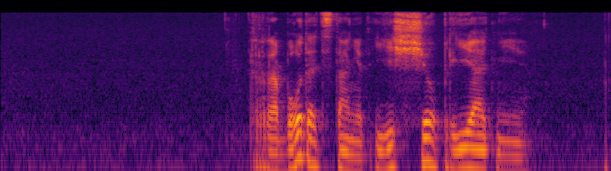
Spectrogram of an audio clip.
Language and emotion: Russian, positive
